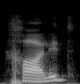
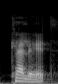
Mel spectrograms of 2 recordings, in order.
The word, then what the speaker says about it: Khalid: KH pour présenter RA comme dans le prénom très connu Khalid Khalid donc tous les Français connaissent par Calet Calet donc comme j'ai dit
